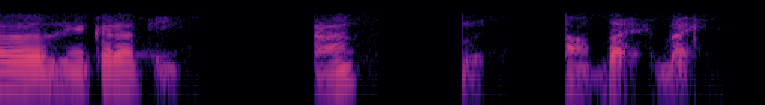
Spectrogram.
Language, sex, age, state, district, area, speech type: Goan Konkani, male, 45-60, Goa, Canacona, rural, conversation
